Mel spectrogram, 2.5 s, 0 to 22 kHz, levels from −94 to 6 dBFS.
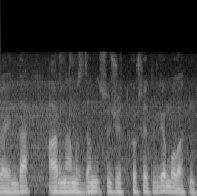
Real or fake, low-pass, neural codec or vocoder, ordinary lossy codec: real; 7.2 kHz; none; none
